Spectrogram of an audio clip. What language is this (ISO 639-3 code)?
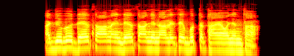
snd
